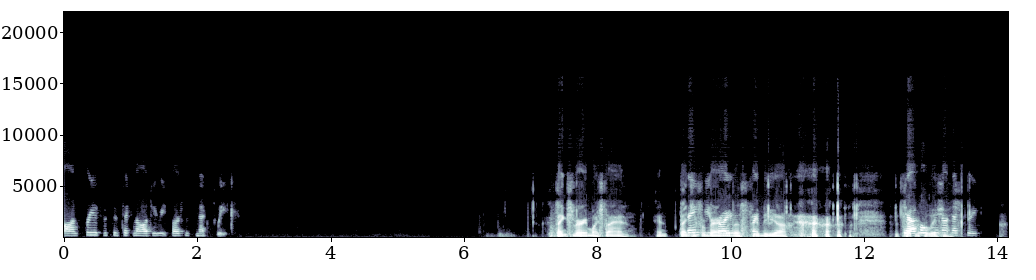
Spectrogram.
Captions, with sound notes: free assistive technology resources next week. - [Voiceover] Thanks very much, Diane. - [Voiceover] Thank you. Yeah, hopefully not next week.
